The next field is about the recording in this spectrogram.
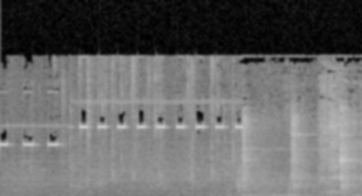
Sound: beeps faster; beeps really fast

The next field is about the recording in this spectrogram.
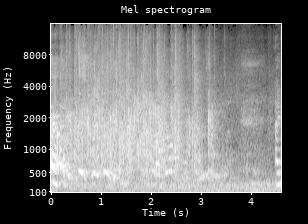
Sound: crowd clapping

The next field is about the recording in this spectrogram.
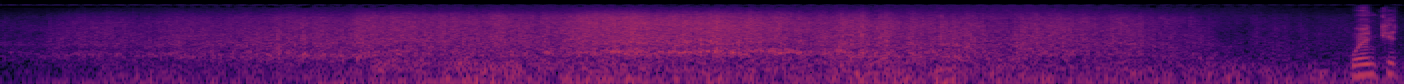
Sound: wind howling

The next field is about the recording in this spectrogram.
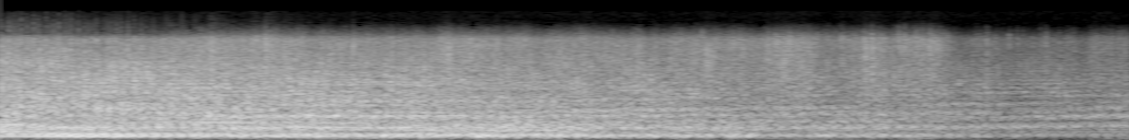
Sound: corn stalks rustling

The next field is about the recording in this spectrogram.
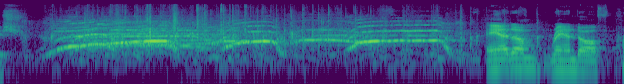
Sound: audience applauding and cheering

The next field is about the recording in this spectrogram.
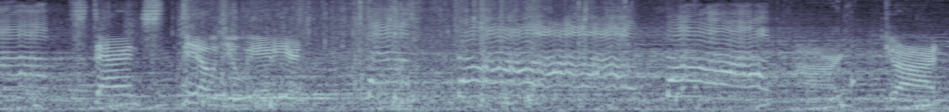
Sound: laughing

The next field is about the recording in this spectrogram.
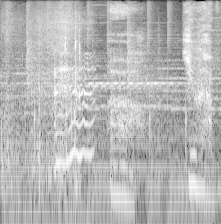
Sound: laughs

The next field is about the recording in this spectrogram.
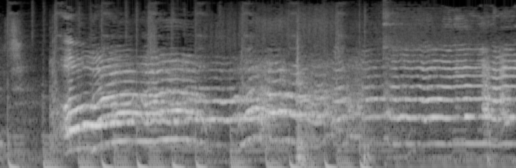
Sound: cheering loudly

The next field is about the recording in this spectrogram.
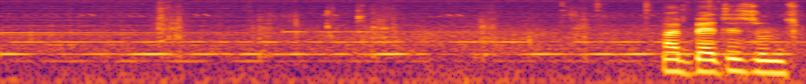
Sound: munching

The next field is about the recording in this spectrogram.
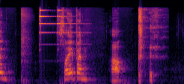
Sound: bell chiming

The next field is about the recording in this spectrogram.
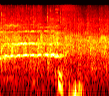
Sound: applause

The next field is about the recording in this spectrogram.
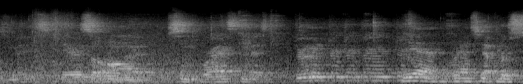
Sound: imitating deep beat

